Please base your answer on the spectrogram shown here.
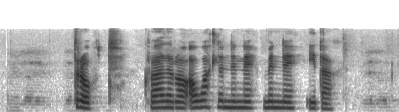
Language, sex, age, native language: Icelandic, female, 40-49, Icelandic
